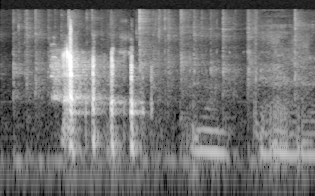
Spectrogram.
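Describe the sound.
A quick burst of keyboard typing as someone writes a diary entry on a device, with several crisp clicks in a row, followed by brief voiced sounds.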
